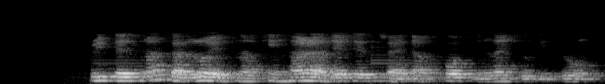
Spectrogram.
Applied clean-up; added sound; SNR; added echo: neural separator model SepFormer DNS4.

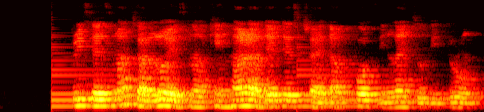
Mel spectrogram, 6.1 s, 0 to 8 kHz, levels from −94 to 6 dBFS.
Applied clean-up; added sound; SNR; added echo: none; Electric guitar; 19 dB; reverberation time 0.7 s.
